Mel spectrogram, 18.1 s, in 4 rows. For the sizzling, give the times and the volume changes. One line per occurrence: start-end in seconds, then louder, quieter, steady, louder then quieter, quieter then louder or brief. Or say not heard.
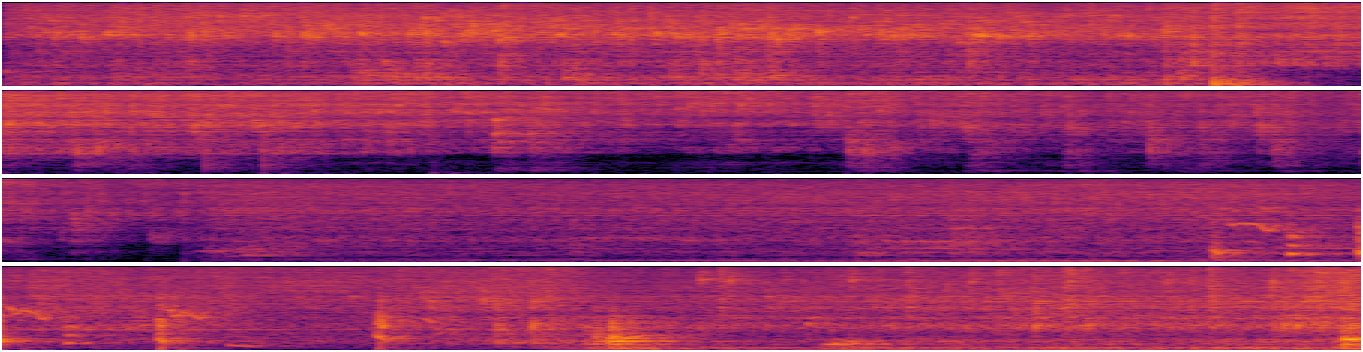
0.0-18.0 quieter then louder.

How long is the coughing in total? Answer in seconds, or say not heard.
2 s.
